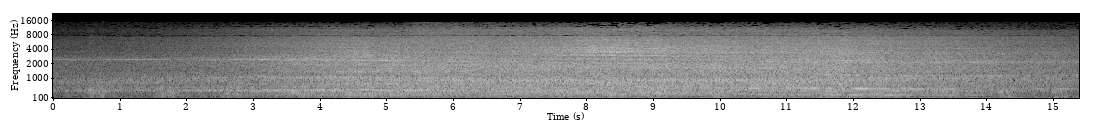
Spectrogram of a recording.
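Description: Electric passenger train passing at speed: the rail and wheel noise swells as it approaches, peaks as the cars go by, then fades as it moves away, with a faint steady whine over the noise.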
